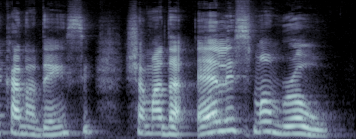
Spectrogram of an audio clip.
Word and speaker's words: Munro: livros dela por aqui o pessoal chamando o sobrenome dela de munro Alice munro né mas não gente é monro mesmo tá é mesma a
